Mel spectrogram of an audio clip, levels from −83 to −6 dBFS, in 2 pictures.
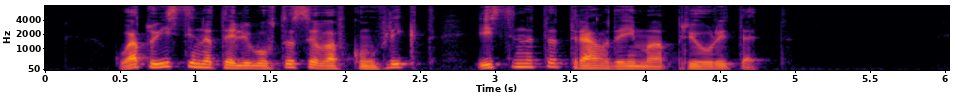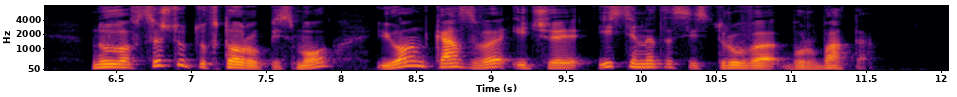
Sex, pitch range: male, 105-150 Hz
